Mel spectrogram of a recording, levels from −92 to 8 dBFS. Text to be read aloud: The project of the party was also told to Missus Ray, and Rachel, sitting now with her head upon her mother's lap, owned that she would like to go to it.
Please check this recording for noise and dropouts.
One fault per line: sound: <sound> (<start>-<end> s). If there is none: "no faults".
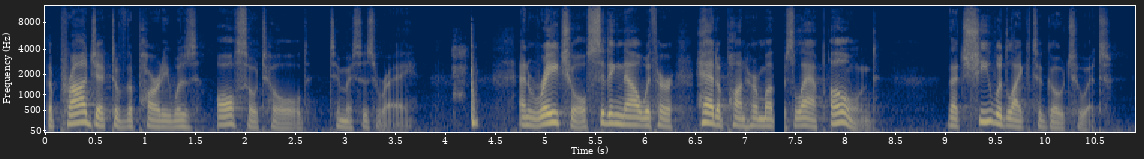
sound: laugh (4.1-4.4 s)
sound: dropout (7.3-7.4 s)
